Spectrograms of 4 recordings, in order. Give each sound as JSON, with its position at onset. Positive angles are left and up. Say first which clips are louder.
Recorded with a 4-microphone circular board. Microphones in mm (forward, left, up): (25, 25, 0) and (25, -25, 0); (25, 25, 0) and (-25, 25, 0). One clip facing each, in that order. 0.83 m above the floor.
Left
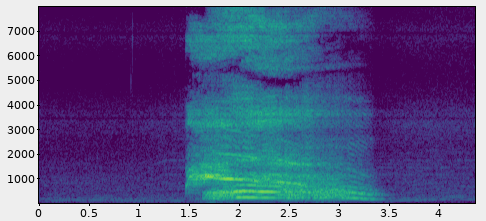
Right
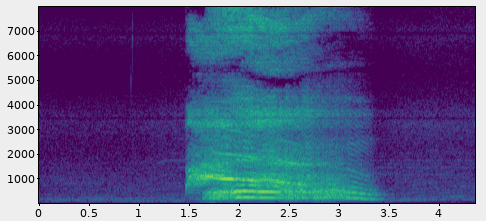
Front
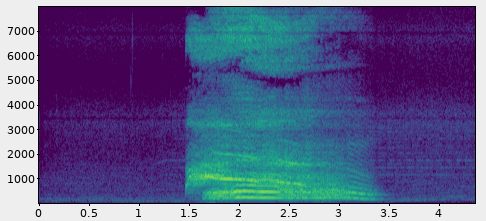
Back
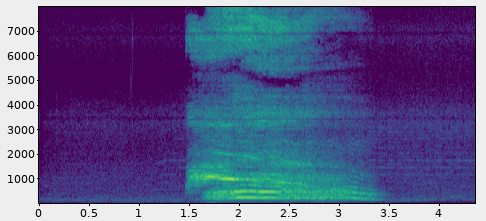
{"t": 1.5, "sound": "a scream", "louder": "right 1 dB, front 2 dB", "azimuth_deg": -5, "distance_m": 0.5}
